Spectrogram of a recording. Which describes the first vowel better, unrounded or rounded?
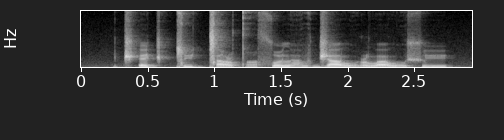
unrounded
